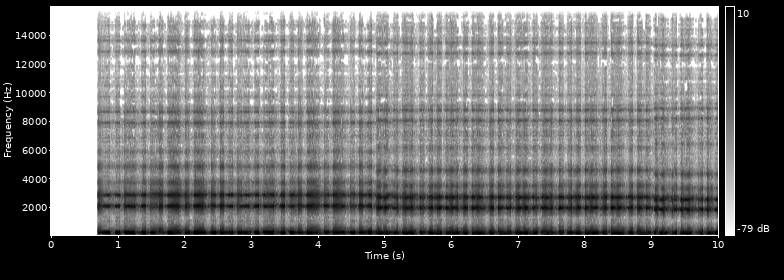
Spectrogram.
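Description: Software synthesizer playing long held notes with a fast pulsing in its loudness, starting under a second in and moving to a new note about halfway through and again near the end.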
